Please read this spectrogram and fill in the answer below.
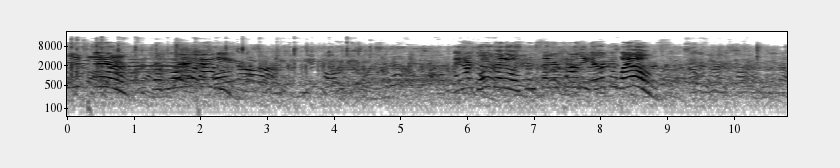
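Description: Several people nearby talking at the same time, an overlapping chatter of voices with no single speaker standing out, louder about half a second in and again from about six seconds in.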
